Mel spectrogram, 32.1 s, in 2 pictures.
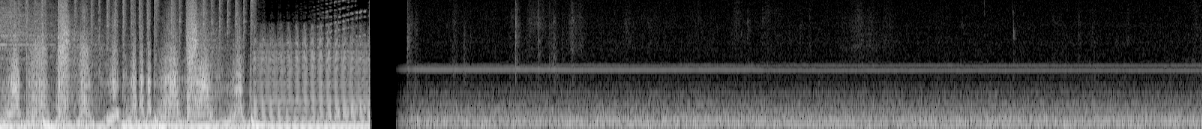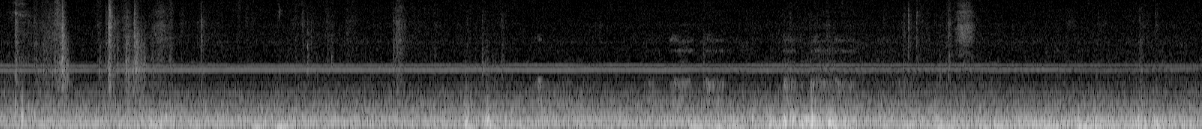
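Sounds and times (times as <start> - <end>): constant high whine: 0.0 - 32.0
train rumble inside carriage: 24.9 - 29.0, 29.9 - 32.0.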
